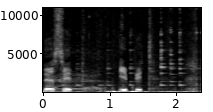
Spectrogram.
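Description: Several sheep from a flock of about 55 plus lambs bleat in quick succession as they are let out onto snow-covered meadows, wavering calls fairly loud, with one pair early and another pair about a second later over a steady outdoor background.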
